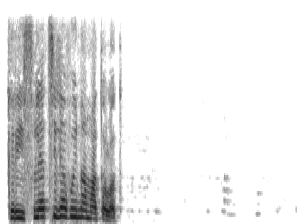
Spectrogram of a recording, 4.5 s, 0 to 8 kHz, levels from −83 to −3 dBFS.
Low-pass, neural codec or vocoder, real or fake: 7.2 kHz; none; real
